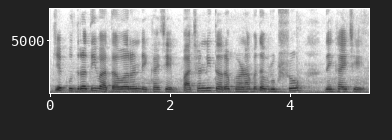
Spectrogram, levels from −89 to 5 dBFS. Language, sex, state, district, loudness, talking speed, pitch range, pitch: Gujarati, female, Gujarat, Valsad, -15 LUFS, 135 wpm, 200-225 Hz, 210 Hz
